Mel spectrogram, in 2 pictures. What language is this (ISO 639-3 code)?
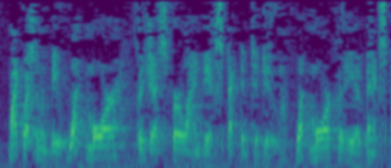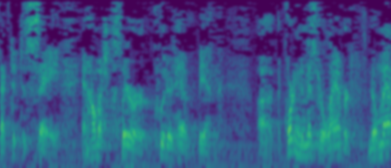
eng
